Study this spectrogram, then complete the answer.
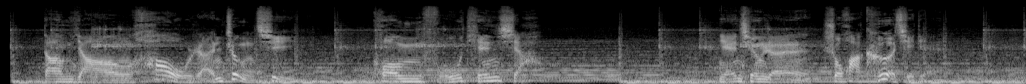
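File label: male middle-aged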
